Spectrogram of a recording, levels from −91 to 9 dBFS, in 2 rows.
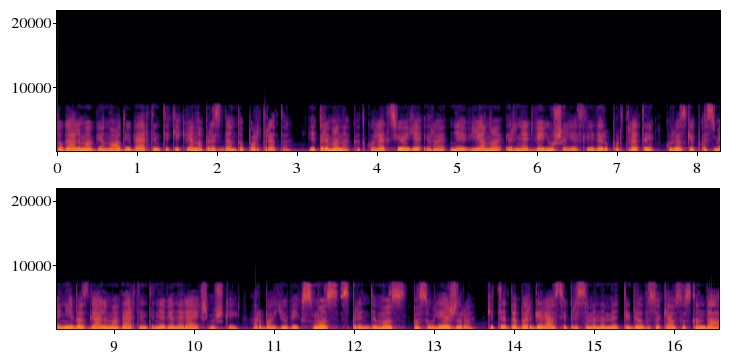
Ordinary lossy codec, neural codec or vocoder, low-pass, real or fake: AAC, 32 kbps; none; 7.2 kHz; real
